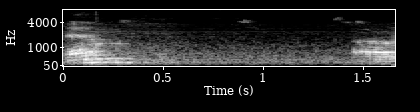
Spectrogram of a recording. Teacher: Nasal sound, using your lips, is M.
